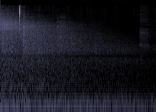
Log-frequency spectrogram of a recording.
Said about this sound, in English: So you are sucked into the crystals, and you are gone as the ship crashes into the mountains.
